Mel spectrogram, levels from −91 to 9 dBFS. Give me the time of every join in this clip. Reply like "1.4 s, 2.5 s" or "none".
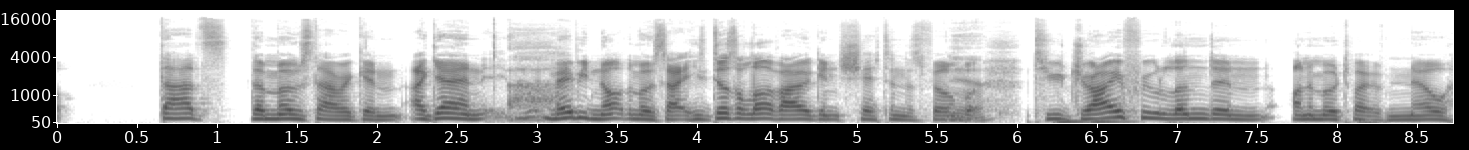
none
